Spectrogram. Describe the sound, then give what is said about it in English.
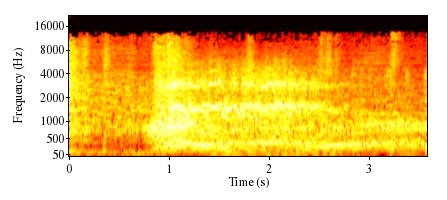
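Tires of a racing car squeal in a long skid during time trials, a wavering high screech over a rumbling engine that swells early and then holds steady, with no voices. “Number 37, Enzio Bodoni, driving his lean, mean, corrugated racing machine.”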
